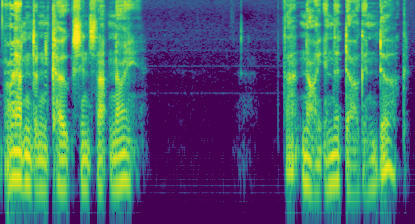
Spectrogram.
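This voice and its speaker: Low, creaky-voiced male storyteller. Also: slow pace, sharp tone, no echo, clean studio sound. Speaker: narrator in character. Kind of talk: scripted first-person comedy story narration.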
